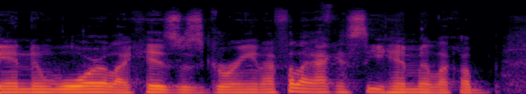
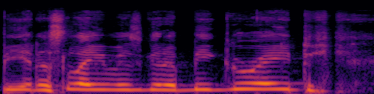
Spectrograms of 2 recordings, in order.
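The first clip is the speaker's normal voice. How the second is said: very high, gleeful, over-the-moon delight; 11 semitones higher than usual. Retelling what a character tells the people: imitating gleeful delight. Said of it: "he's saying it like it's the greatest thing ever".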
